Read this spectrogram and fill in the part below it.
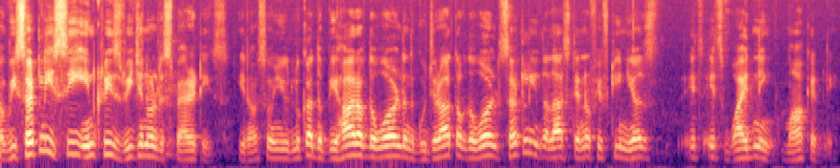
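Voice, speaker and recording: A man commenting from the audience at a panel discussion, thoughtful and measured with frequent pauses. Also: a little high, a little mellow. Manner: thoughtful, measured, many fillers. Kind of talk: public Q&A remark.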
